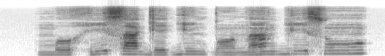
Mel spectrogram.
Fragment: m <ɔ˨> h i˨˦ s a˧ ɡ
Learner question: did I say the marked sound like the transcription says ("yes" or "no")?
no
